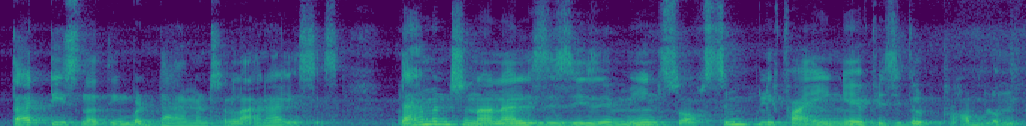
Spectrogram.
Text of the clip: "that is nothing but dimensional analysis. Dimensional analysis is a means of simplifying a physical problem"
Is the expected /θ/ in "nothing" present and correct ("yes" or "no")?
no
